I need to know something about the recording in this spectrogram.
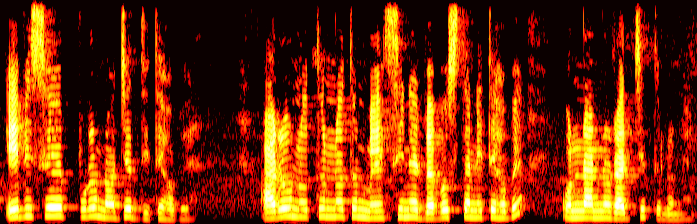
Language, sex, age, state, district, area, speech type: Bengali, female, 18-30, West Bengal, Paschim Bardhaman, urban, spontaneous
